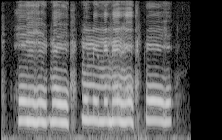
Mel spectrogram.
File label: scared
